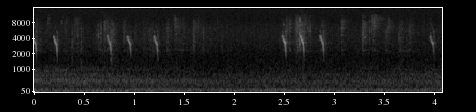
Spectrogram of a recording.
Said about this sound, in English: Wild bird.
